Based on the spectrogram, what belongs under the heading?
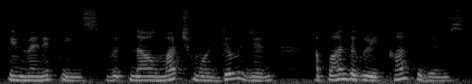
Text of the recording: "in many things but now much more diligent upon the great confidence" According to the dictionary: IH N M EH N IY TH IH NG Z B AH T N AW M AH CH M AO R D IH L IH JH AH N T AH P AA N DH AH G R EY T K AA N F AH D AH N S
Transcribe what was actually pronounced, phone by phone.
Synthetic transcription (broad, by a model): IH N M EH N IY T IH NG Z B AH T N AW M AH CH M AO R D IH L IH JH AH N T AH P AA N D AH G R EY T K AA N F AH D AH N S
